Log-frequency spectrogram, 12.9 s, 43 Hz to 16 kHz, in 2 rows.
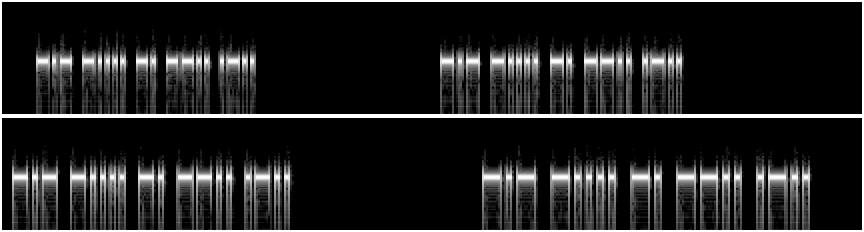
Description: Morse code, heard as a keyed tone, about 34 wpm, 700 Hz. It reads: K6NZL K6NZL K6NZL K6NZL
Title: Speed Racing - USA 1x3 Call Signs 28wpm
